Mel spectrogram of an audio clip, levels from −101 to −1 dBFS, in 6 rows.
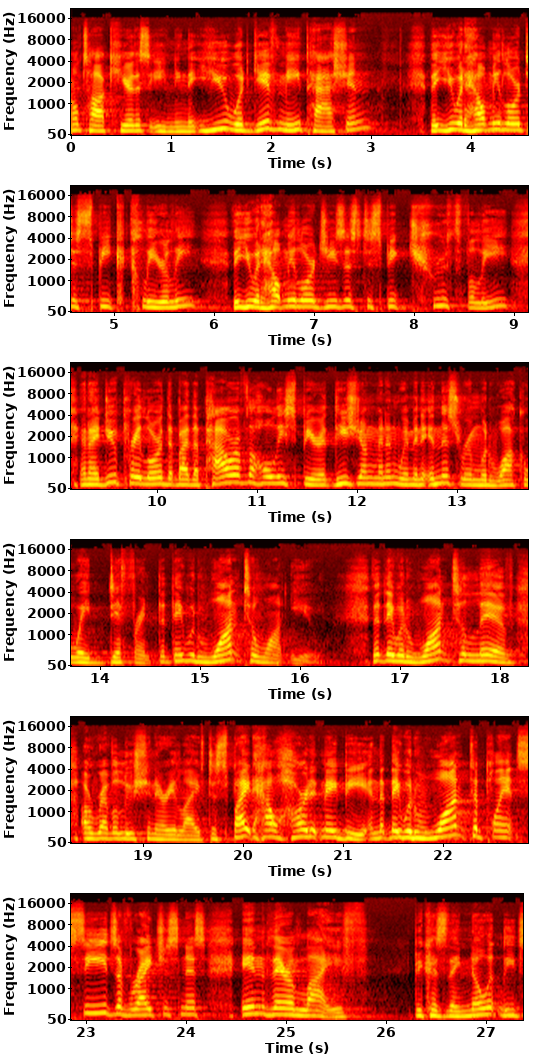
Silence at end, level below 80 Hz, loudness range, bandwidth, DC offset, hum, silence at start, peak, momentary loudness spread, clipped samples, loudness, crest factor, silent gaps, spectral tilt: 0 s; -68 dBFS; 4 LU; 18.5 kHz; under 0.1%; none; 0 s; -8 dBFS; 10 LU; under 0.1%; -29 LUFS; 22 dB; none; -3.5 dB/octave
